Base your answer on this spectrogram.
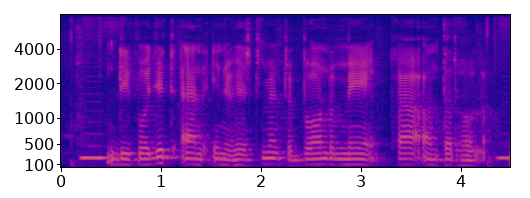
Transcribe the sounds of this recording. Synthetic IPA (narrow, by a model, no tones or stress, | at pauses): ɖipoːd͡ʒɪʈɛ̃ːɳɖɪ̰nʋeːsʈmẽɳʈbɔ̃ːɳɖmẽkaʔə̰̃nt̪əɾɦoːla̰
